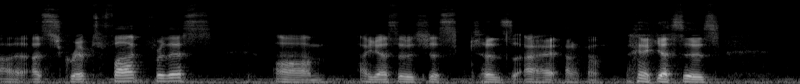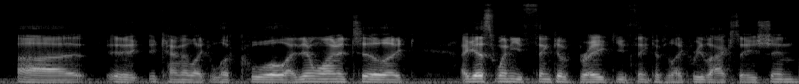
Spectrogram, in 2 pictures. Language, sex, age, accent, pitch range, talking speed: English, male, 20-39, American, 105-115 Hz, 170 wpm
